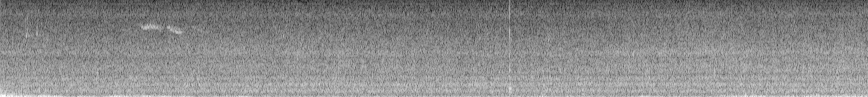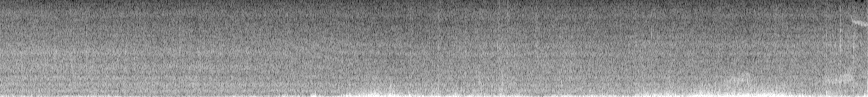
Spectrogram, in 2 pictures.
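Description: Wind rumbles and gusts outdoors.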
